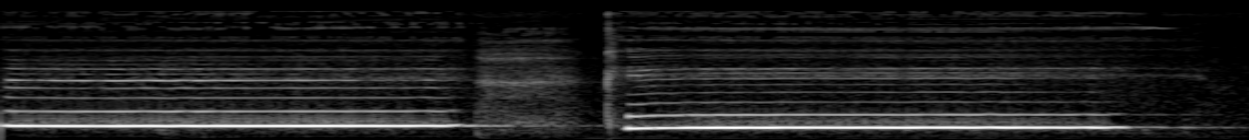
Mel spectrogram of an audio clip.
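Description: Music: a voice humming two long held notes, the second a little lower, with a short breath between them. It stops near the end.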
